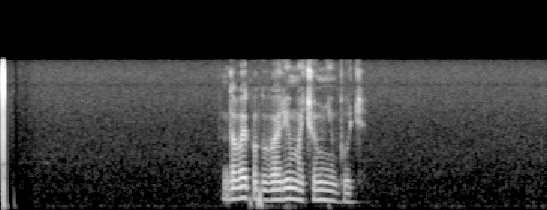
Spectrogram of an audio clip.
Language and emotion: Russian, sad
